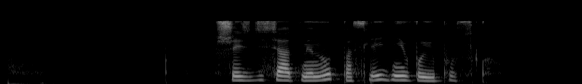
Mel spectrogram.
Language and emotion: Russian, neutral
